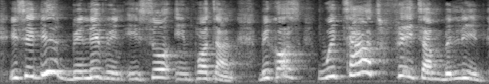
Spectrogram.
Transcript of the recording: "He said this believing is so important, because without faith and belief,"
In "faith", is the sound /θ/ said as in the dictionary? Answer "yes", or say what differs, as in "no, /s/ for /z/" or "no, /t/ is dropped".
no, /t/ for /θ/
